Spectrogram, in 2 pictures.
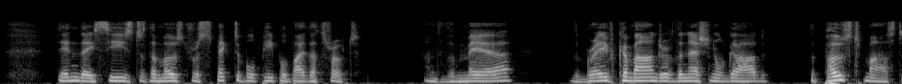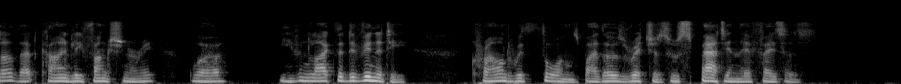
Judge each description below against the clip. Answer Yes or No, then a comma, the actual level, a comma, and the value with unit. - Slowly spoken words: Yes, slow, 130 wpm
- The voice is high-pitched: No, medium, 145 Hz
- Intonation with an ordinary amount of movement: Yes, average, 3.0 semitones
